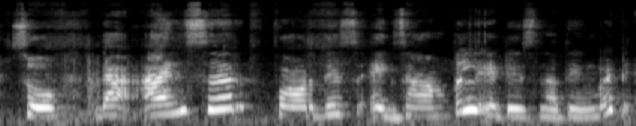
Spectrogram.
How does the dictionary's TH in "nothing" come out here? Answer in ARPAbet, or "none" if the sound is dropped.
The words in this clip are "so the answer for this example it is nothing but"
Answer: T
